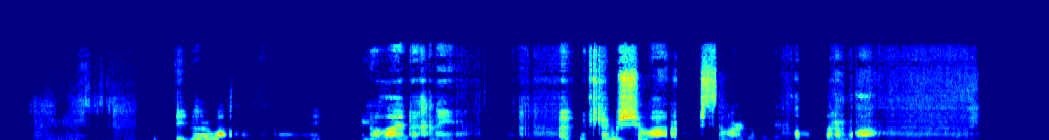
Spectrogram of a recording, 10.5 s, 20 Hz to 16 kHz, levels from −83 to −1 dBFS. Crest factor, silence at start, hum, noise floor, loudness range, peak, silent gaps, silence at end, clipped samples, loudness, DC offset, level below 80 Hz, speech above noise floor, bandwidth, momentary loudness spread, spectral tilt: 26 dB; 0.8 s; none; -86 dBFS; 11 LU; -12 dBFS; none; 0.7 s; under 0.1%; -33 LUFS; under 0.1%; -84 dBFS; 51 dB; 11.5 kHz; 26 LU; 0.5 dB/octave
